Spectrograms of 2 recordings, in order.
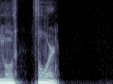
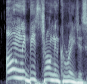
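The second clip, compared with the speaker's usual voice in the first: high-pitched, insistent divine command; God humorously insisting; emphatic repeat; 9 semitones higher than usual. Acted. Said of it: "I just want to emphasize".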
